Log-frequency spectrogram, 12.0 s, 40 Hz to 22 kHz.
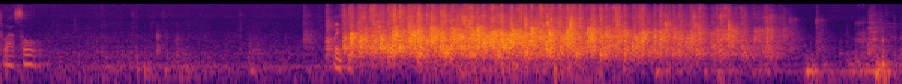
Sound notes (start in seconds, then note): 4.9 applause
